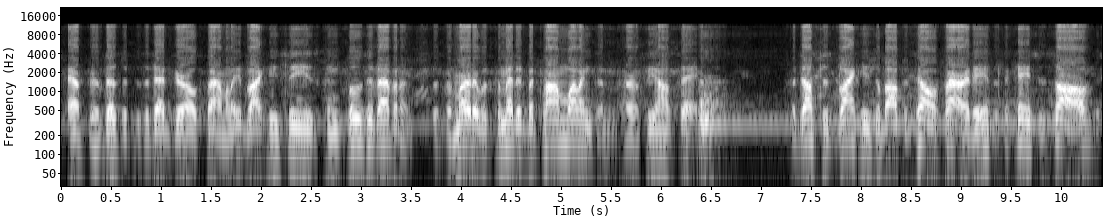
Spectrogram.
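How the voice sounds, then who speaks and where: A man narrating dramatically and deliberately as announcer of a 1940s radio mystery. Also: medium pitch, expressive, rough recording. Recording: remastered 1940s radio recording. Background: music.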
